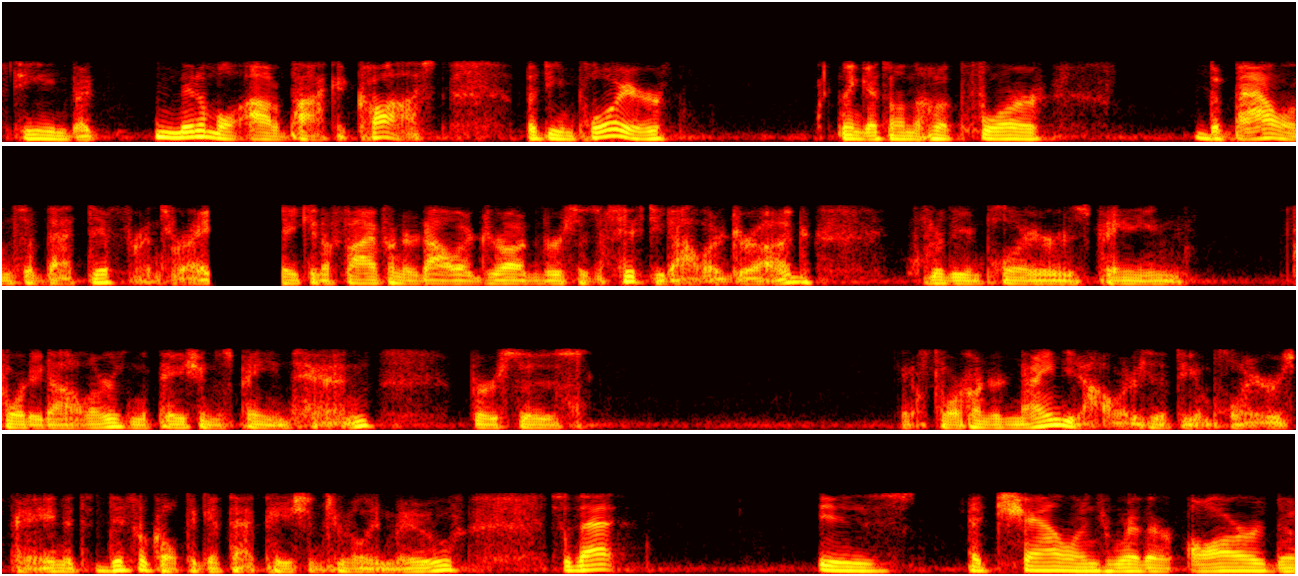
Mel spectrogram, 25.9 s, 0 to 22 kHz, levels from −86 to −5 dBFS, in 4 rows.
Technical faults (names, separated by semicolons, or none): AMR narrowband mobile codec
